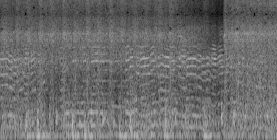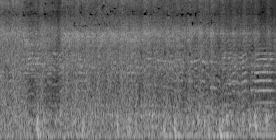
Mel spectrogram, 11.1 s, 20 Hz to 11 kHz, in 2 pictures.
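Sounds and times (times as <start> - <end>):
brass band horns and drums: 0.0 - 11.0.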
